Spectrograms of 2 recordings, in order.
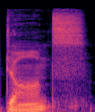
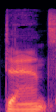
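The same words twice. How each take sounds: First: It is said with an English accent. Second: It is said with an Australian accent.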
